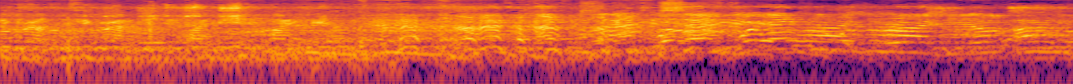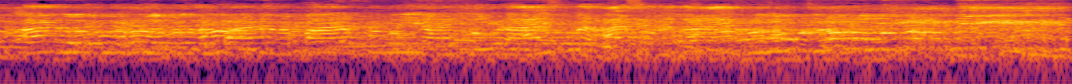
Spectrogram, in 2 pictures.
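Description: Speech only: several people talking at once in overlapping chatter.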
